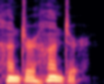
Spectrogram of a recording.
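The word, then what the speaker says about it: Hunter × Hunter: that show during patrols actually it's just pronounced Hunter Hunter the X in the name title is essentially purely aesthetic and isn't supposed to be said when saying the name corrected moral holding his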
